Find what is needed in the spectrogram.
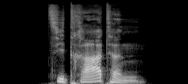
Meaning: dative plural of Citrat
- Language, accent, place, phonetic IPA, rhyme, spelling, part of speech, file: German, Germany, Berlin, [t͡siˈtʁaːtn̩], -aːtn̩, Citraten, noun, De-Citraten.ogg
